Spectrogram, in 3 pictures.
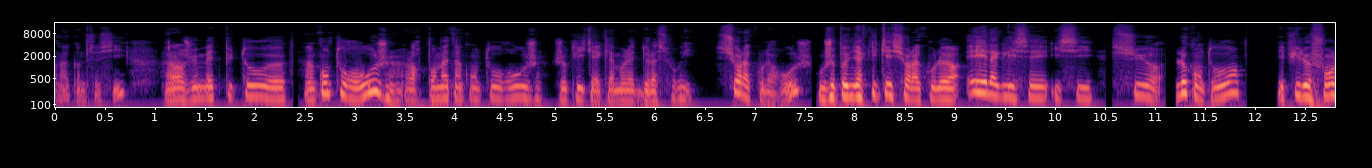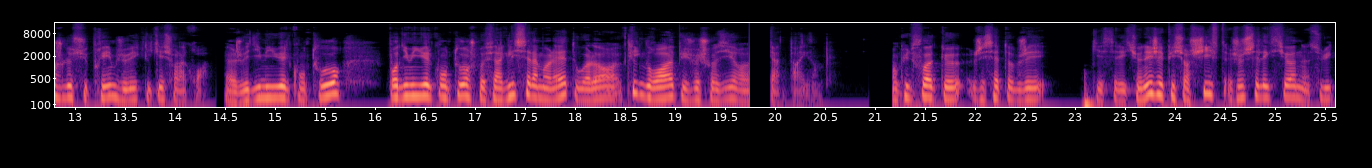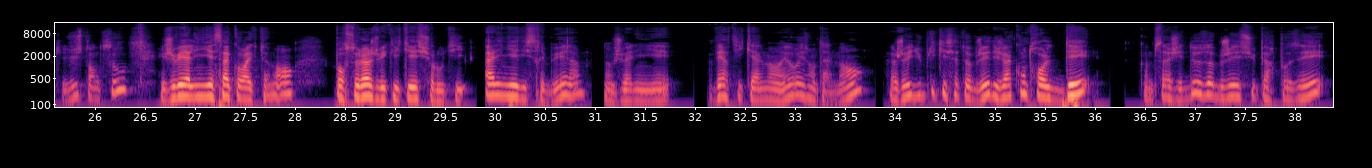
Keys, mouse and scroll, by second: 7.2 middle click, 8.0-11.4 drag, 13.9 click, 17.0 middle click, 17.0-17.5 scroll down 4, 17.4 middle click, 18.5 right click, 20.0 click, 24.3 shift+click, 30.1 click, 32.1 click, 32.8 click, 35.7 ctrl+d.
